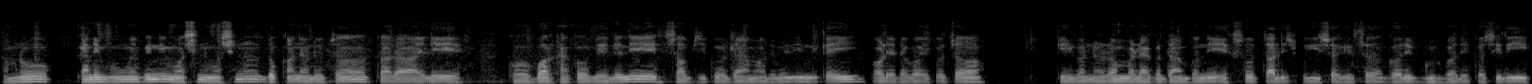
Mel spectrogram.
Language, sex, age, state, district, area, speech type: Nepali, male, 60+, West Bengal, Kalimpong, rural, spontaneous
